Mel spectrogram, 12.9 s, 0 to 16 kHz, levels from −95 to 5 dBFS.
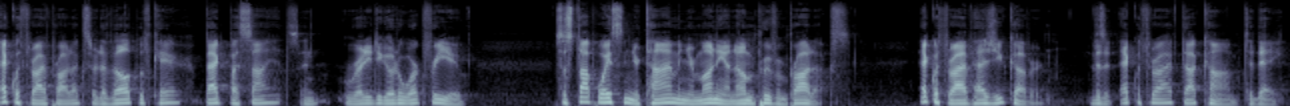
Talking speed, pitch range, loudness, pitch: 165 wpm, 105-130 Hz, -28 LUFS, 115 Hz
